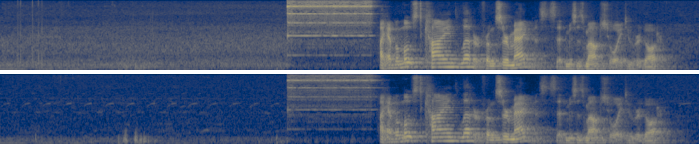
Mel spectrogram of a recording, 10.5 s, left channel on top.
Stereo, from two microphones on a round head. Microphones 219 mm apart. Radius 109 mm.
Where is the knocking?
No knocking in this recording.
